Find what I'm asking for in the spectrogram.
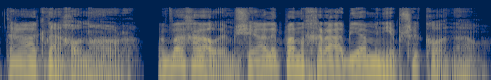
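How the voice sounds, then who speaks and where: A man voicing a vain, cheerful young gentleman, lifting his voice higher and airier, read in an audiobook. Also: huge pitch swings, normal speed, husky, no room sound, clean studio sound, heavily acted. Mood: airy.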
